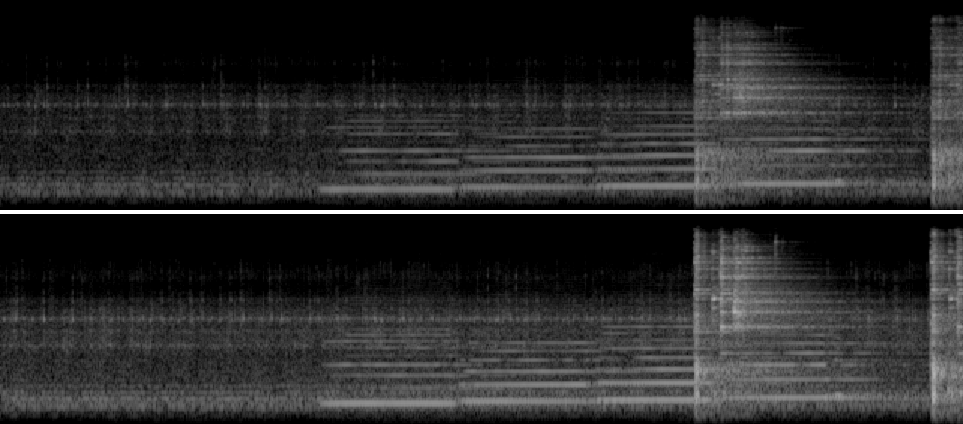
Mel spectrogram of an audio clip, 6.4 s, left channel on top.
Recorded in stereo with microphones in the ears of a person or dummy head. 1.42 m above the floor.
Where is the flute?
15° right (ahead or behind), 1.0 m.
